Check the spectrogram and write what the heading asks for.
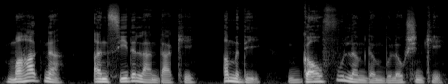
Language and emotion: Manipuri, neutral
